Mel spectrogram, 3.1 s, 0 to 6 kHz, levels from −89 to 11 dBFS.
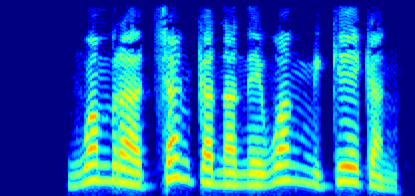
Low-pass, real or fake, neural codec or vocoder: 5.4 kHz; real; none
